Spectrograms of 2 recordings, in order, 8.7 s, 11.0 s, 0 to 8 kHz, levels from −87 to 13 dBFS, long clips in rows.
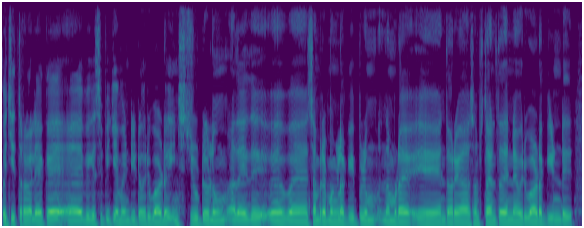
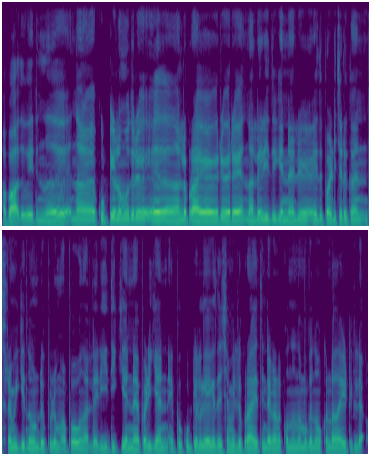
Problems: none marked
